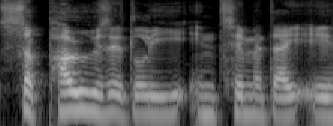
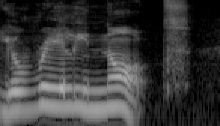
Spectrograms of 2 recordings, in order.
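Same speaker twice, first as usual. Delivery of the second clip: ordinary delivery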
